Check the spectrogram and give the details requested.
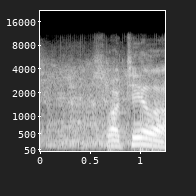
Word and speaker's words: Sáttítla: I mispronounced it the first time. Sáttítla Highlands in Northern California.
